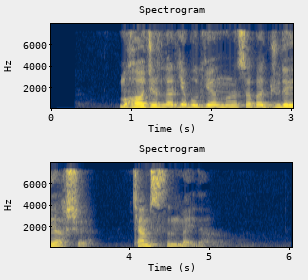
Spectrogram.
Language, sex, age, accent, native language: Uzbek, male, 18-24, Samarqand, Uzbek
